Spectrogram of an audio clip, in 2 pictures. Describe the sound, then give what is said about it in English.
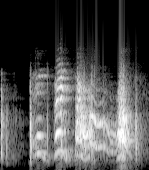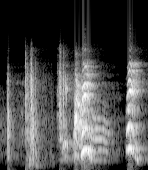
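A dog named Prince yelps and whimpers in a string of short, high-pitched bursts with brief pauses between them, moderately loud, with whiny, howl-like cries mixed in. “Hey, that bastard dog, sir. He'd be off digging under Master's cherry tree again.”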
